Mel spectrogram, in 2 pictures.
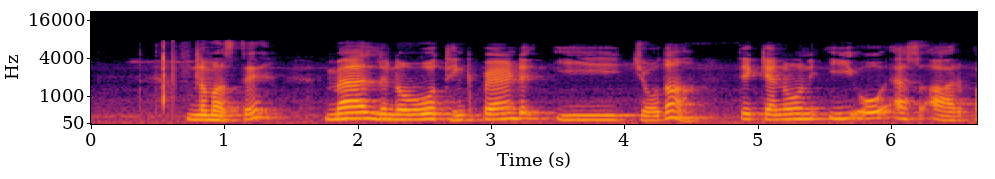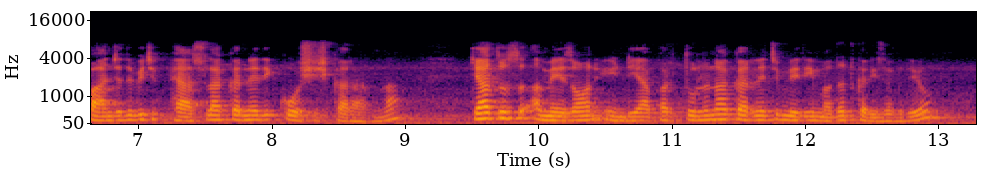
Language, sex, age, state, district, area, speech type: Dogri, male, 45-60, Jammu and Kashmir, Jammu, urban, read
